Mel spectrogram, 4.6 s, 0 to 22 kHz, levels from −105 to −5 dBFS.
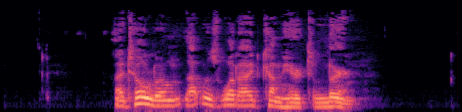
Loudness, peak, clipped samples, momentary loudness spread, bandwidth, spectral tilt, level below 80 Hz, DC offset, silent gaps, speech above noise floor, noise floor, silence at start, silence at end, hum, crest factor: -29 LUFS; -12 dBFS; under 0.1%; 11 LU; 15 kHz; -6.5 dB/octave; -70 dBFS; under 0.1%; none; over 62 dB; under -90 dBFS; 1.15 s; 1.05 s; none; 18 dB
